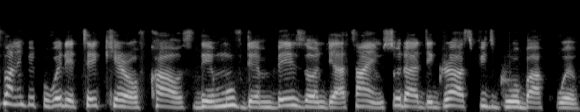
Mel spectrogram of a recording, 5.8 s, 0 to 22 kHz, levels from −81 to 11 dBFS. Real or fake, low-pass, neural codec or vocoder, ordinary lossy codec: real; 7.2 kHz; none; Opus, 32 kbps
